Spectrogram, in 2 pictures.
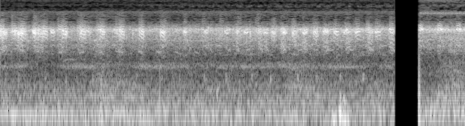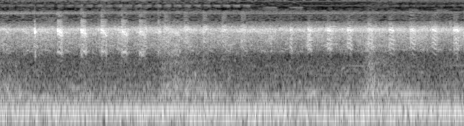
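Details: A dense frog chorus in the rainy season in Cambodia, rapid, rasping pulses, steady and continuous.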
